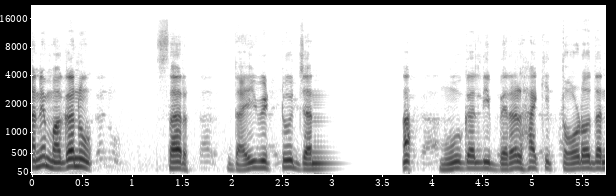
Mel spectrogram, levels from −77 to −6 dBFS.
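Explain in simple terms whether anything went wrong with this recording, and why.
Throughout the speech, each phrase comes back faintly about a third of a second later, sounding thin. That is echo with no canceller. Room reverb would blur smoothly instead of repeating as a distinct copy.

From 2.81 to 3.73 s, the speech breaks off. A fading buzz fills the gap, then silence, and it resumes with nearly a second missing. This is likely a long network dropout, not a momentary click.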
